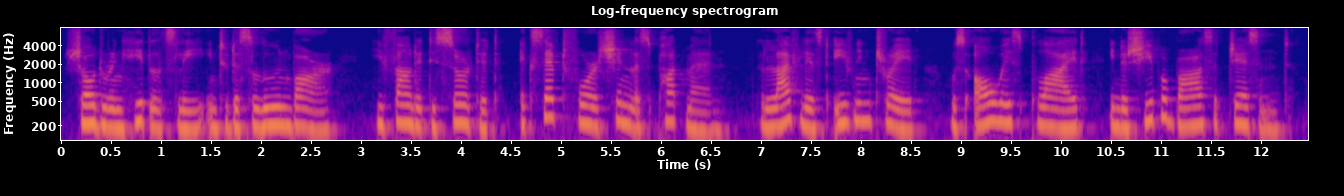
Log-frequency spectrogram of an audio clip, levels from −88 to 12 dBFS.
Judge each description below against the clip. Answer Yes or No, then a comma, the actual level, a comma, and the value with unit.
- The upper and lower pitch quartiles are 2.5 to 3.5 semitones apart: Yes, average, 3.0 semitones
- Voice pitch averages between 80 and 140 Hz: No, high, 195 Hz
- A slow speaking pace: Yes, slow, 130 wpm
